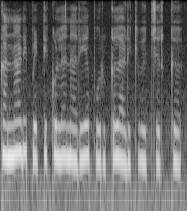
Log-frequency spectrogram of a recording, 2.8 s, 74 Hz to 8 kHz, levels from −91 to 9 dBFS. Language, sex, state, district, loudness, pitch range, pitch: Tamil, female, Tamil Nadu, Nilgiris, -14 LUFS, 220-245 Hz, 235 Hz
